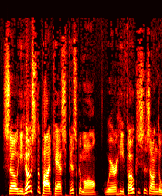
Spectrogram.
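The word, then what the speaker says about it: FSCK-em all: He hosts the podcast, which is pronounced Fisk 'em All. I have a link, okay? It's spelled F-S-C-K hyphen E-M space all.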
